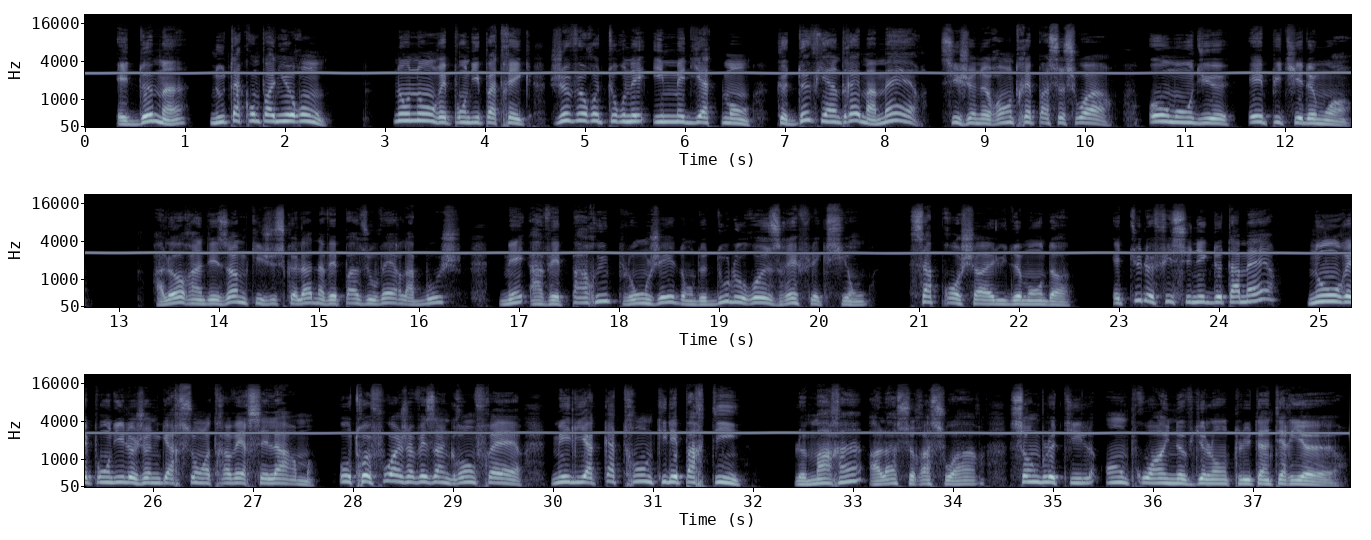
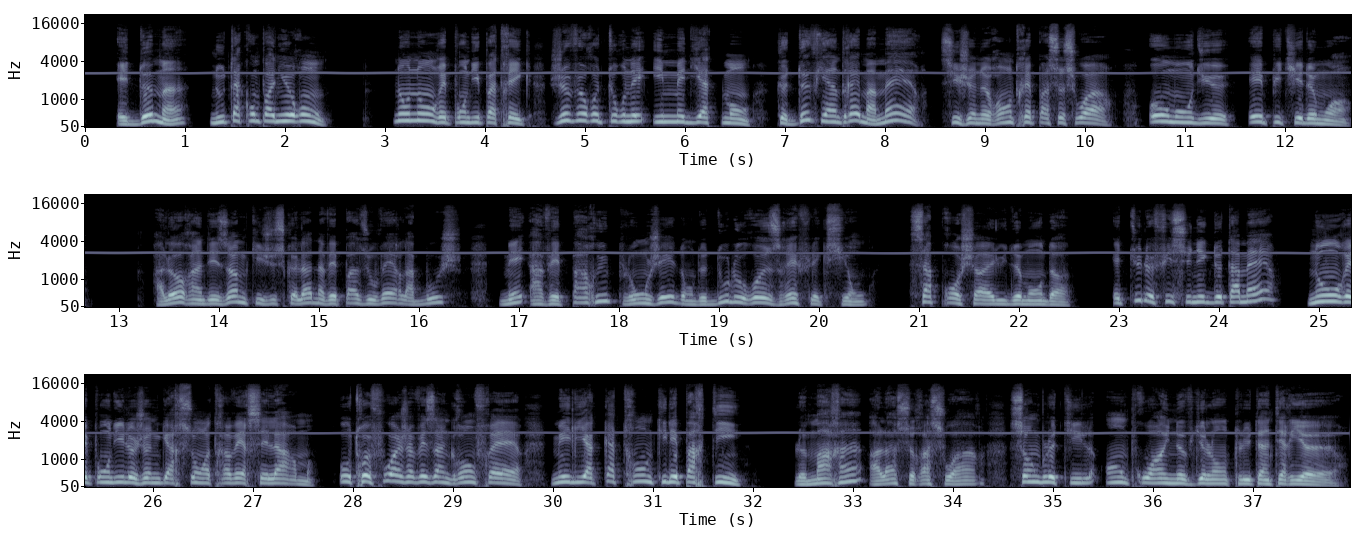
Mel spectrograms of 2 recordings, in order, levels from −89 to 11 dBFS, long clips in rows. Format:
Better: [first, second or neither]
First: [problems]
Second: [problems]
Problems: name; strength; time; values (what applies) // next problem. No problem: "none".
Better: second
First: high-pitched whine; loud; throughout; 2.5 kHz, 9 dB below the speech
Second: high-pitched whine; faint; throughout; 2.5 kHz, 20 dB below the speech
